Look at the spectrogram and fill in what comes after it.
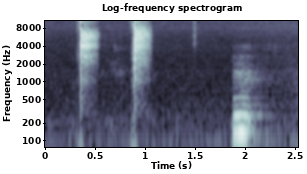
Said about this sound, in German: Das ist Schnipsen. Ja, aber das ist jetzt Schnipsen kein Überschallknall.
